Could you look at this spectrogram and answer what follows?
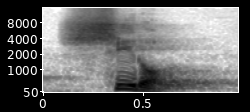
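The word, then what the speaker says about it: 白: Só que a pronúncia dessa palavra é shiro, shiro.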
